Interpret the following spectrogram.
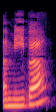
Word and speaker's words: amoeba: clear our amoeba occasionally you may see this written without the o either way it's still pronounced amoeba you have the parium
